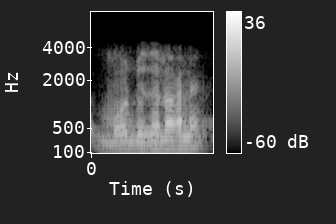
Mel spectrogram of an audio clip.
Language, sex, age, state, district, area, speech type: Assamese, male, 18-30, Assam, Charaideo, urban, conversation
